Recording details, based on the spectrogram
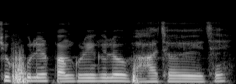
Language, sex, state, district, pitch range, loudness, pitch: Bengali, male, West Bengal, Alipurduar, 140-160 Hz, -18 LUFS, 150 Hz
